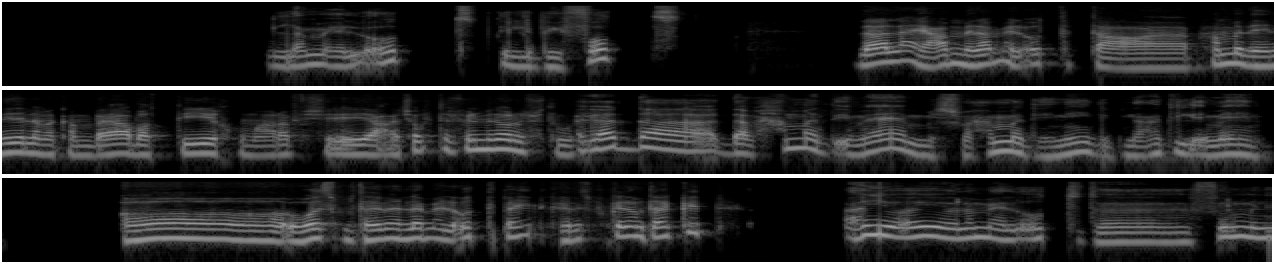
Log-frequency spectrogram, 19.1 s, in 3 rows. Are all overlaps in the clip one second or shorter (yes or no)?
yes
